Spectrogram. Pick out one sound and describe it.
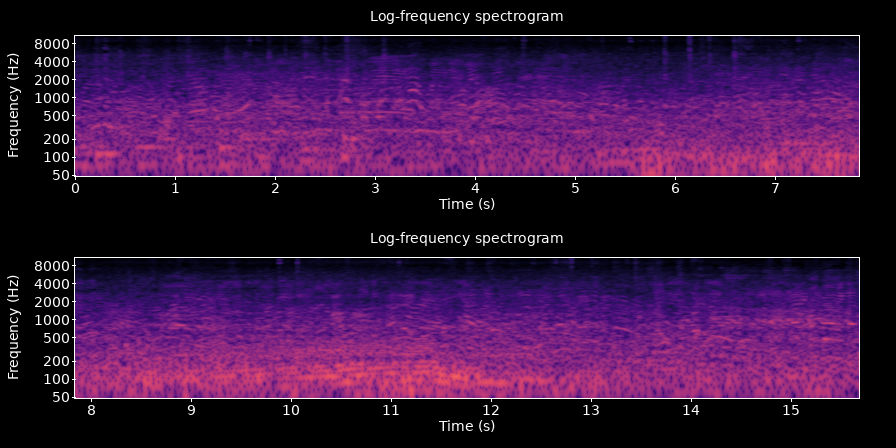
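A large crowd of men and women chatters loudly outdoors.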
